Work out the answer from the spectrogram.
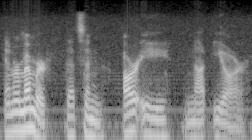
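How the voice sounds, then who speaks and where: A man's voice: lowish voice, moderate pace, low-quality recording. A man co-hosting an amateur radio theatre show, introducing it in an informal way. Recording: amateur radio, faint background hum.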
